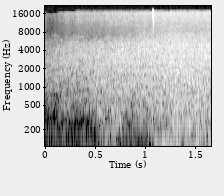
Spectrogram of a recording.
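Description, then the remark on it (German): A soft, steady wash of surf, swelling gradually as a wave rolls in and breaks on the shore, heard alone with no voices. “Vor dir brechen die Wellen ganz kraftvoll und unaufhaltsam.”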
